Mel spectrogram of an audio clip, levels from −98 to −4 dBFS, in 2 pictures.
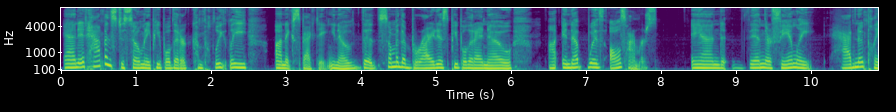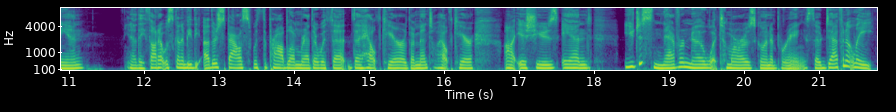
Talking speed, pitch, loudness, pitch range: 205 wpm, 170 Hz, -19 LUFS, 160-185 Hz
